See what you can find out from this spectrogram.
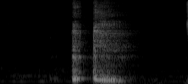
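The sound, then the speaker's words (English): Throat clearing from a man: two harsh, rasping bursts in quick succession, the second longer and rougher, followed by a brief faint catch at the end, with no talk over it. “I was choking on some air a little minute ago, so y'all, sorry if I keep clearing my throat.”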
